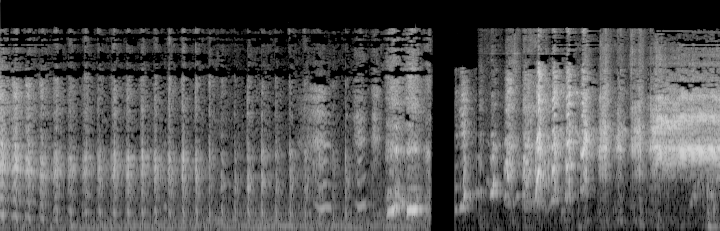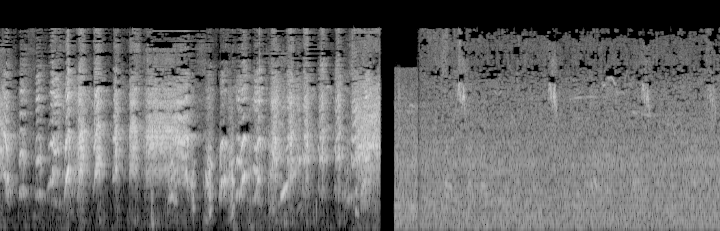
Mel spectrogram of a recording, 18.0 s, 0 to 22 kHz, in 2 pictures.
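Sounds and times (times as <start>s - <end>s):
person laughing hard: 0.0s - 13.8s.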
